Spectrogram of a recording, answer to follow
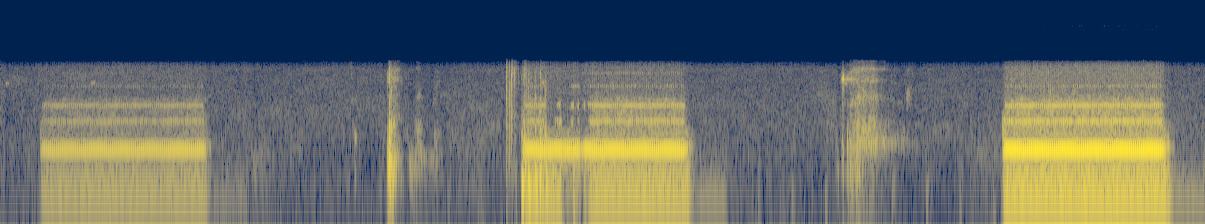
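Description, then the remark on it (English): A telephone rings three times, each long, steady buzzing ring lasting about two seconds with even pauses between, sounding thin as if heard over a phone line, with faint clicks in the gaps. “Wait, my phone is ringing now.”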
